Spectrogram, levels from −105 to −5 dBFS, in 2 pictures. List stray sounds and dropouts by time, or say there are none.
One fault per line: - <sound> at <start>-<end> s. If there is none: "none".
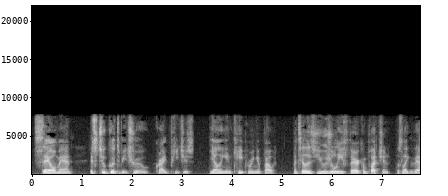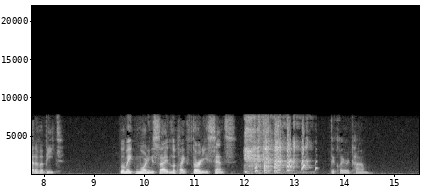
- laugh at 12.0-13.5 s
